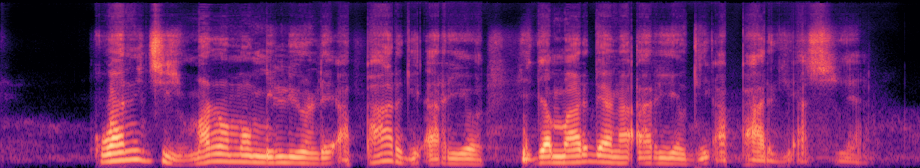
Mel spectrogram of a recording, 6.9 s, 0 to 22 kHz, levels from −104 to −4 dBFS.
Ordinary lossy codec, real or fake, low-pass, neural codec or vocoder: none; fake; none; codec, 44.1 kHz, 2.6 kbps, SNAC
